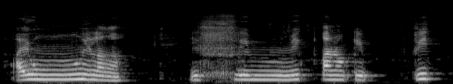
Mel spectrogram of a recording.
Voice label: im fine, greenlandic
